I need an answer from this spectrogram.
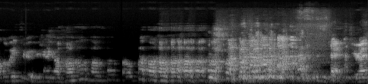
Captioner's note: laughter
